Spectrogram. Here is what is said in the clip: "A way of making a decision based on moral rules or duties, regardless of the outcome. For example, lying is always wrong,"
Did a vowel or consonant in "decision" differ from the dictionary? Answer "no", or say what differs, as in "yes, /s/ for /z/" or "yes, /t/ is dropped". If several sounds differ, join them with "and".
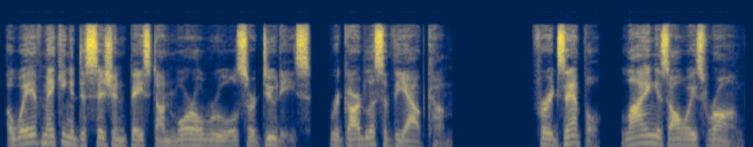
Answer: no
